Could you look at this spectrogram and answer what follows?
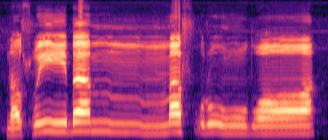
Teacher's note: تنوین کے بعد میم ہے، ادغام کریں گے، غنہ کریں گے، آواز ناک میں چھپائیں گے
